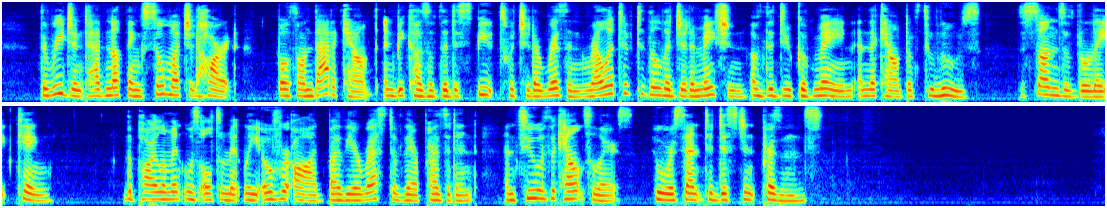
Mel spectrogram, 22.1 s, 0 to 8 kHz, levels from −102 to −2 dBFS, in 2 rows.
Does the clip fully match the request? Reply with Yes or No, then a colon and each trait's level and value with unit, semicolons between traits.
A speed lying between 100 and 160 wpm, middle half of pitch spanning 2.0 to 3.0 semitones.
No: average, 170 wpm; average, 2.7 semitones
